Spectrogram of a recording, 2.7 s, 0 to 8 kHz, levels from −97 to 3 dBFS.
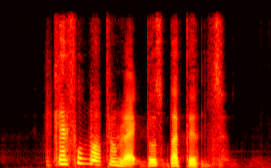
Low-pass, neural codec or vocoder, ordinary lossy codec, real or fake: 7.2 kHz; codec, 16 kHz in and 24 kHz out, 0.6 kbps, FireRedTTS-2 codec; none; fake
